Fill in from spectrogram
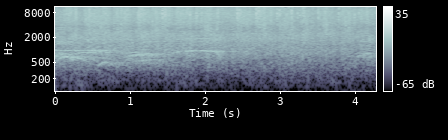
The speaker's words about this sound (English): How about a little hand of applause for this great band over here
